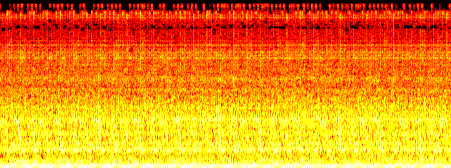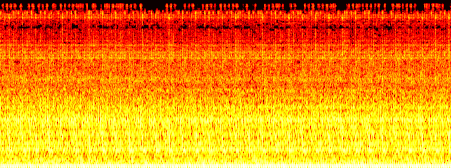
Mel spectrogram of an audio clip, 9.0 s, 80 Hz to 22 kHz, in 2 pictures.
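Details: 2008 Jeep Grand Cherokee WK CRD, Mercedes OM642 V6 diesel, idling after timing chain tensioner replacement: deep, steady idle with even beat, no rattle or chain slap, no oil leak at tensioner, healthy.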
